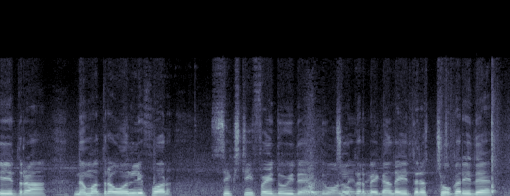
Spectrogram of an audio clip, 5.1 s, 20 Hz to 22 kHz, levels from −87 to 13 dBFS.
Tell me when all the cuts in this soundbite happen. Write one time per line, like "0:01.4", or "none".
0:03.2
